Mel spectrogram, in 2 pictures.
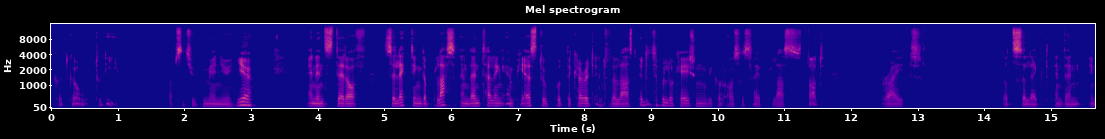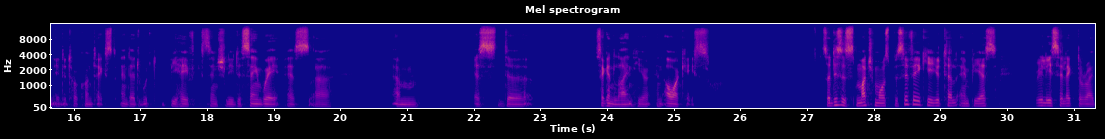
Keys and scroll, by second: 9.4 Up, 9.7 Return, 12.2 super+space, 18.2 Down, 18.5 Up, 19.3 shift+Down, 21.6 Down, 22.0 Up, 25.3 alt+Up, 25.9 Up, 26.4 Down, 27.3 Up, 28.1 Home, 28.5 Right, 29.0 End, 29.5 Home, 30.2 ctrl+shift+super+Right.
